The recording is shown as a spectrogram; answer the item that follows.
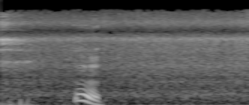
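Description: A man's short, falling "hmm" about half a second in, over steady low outdoor background noise.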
